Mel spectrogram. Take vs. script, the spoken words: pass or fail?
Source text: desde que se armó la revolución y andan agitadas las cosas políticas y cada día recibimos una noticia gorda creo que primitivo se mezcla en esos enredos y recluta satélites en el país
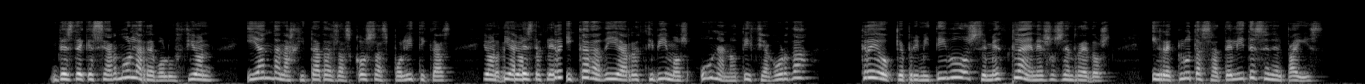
fail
